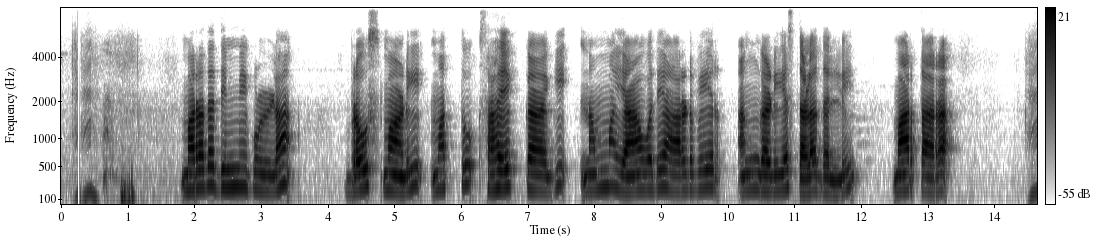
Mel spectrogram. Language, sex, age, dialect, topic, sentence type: Kannada, female, 51-55, Central, agriculture, statement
